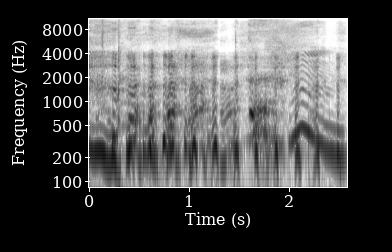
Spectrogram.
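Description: A person coughs in a rapid string of harsh, voiced bursts with wheezy, strained breaths between them, loud and close for a few seconds without any talking.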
